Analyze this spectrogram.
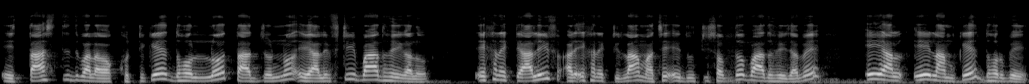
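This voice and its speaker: A man's voice: on the high side, a little fast, dry recording. A man teaching Quran reading, spelling out each letter and vowel mark one syllable at a time before reading the whole word.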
